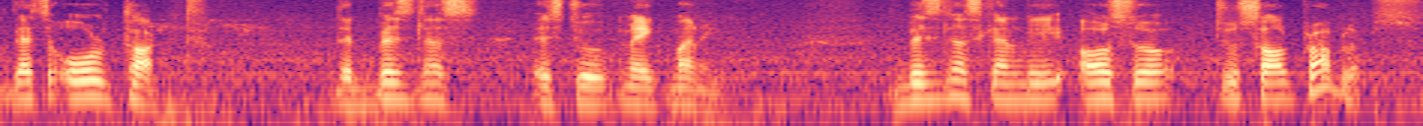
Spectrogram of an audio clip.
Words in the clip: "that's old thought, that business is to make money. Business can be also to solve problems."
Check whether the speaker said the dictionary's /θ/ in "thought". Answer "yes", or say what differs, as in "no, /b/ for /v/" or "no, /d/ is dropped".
no, /t/ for /θ/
